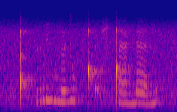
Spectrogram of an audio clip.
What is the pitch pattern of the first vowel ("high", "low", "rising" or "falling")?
low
